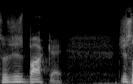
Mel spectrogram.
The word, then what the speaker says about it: Mbake: bakke by the way the m is silent apparently it's not umbake it's just bokeh samuel bake i've been calling him mimbacay i mean you know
